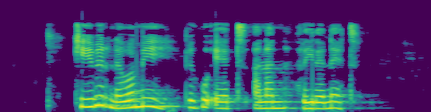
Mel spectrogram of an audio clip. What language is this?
Kalenjin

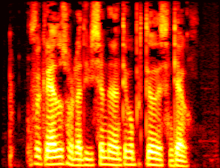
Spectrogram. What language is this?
Spanish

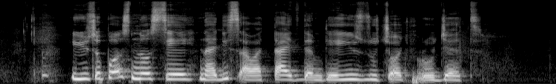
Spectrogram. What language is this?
Nigerian Pidgin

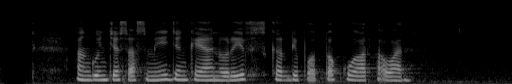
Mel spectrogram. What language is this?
Sundanese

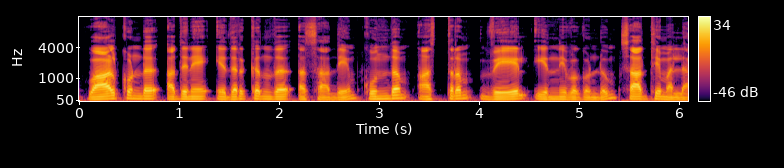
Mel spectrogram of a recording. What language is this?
Malayalam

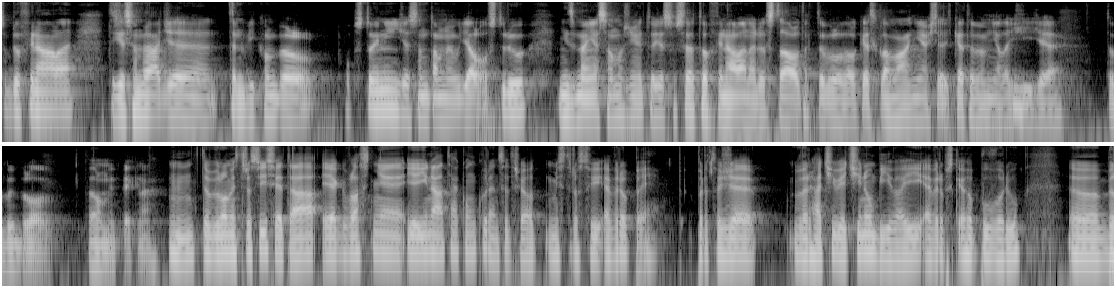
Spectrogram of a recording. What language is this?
Czech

